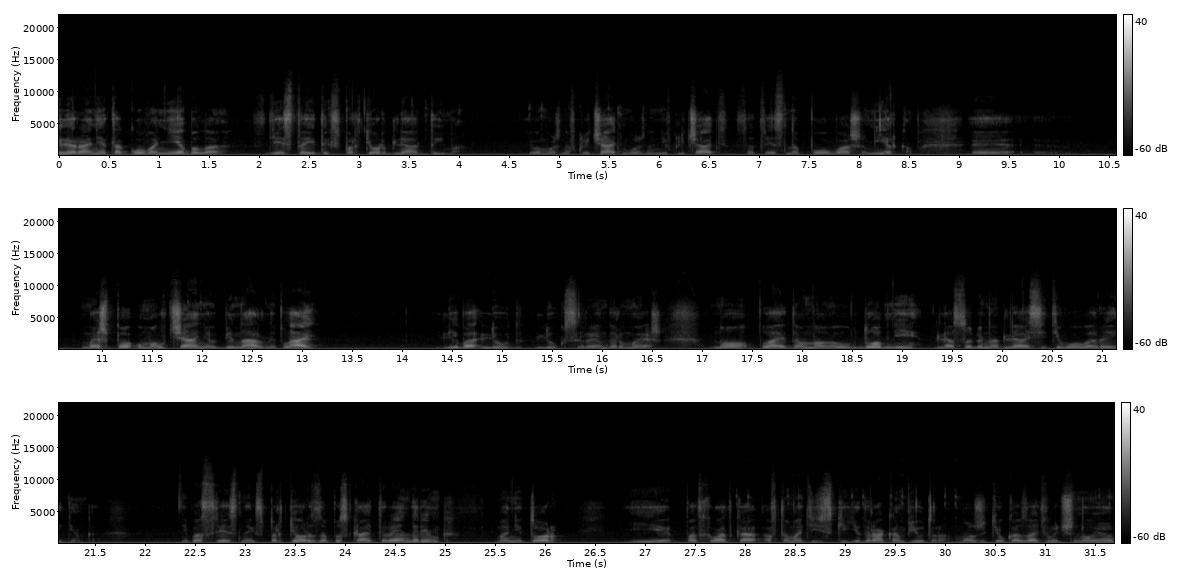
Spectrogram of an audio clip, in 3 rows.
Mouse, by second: 12.1-15.4 drag, 28.2-31.6 drag.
